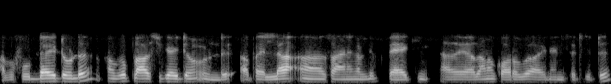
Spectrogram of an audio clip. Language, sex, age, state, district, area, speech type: Malayalam, male, 60+, Kerala, Palakkad, rural, conversation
